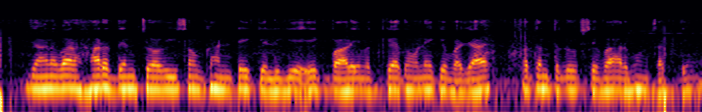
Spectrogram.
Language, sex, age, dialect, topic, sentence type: Hindi, male, 60-100, Awadhi Bundeli, agriculture, statement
